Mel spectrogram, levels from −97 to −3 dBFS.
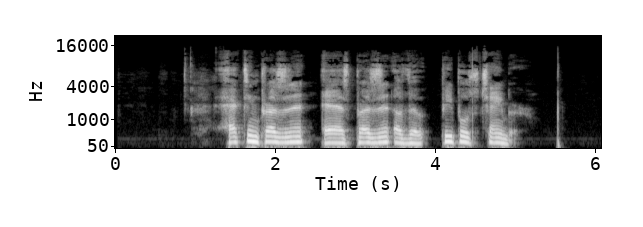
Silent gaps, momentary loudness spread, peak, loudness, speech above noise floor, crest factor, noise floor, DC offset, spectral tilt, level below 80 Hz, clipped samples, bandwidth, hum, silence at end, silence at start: none; 20 LU; -2 dBFS; -16 LUFS; 59 dB; 16 dB; -73 dBFS; under 0.1%; -5 dB/octave; -44 dBFS; under 0.1%; 13 kHz; none; 0.55 s; 0.95 s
